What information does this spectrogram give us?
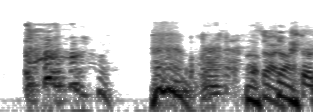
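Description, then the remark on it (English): A person clears their throat of a hiccup in a short burst, then again in a longer, rougher series of guttural, voiced rasps. The sounds are fairly loud and come with no speech. “This is, I've got just a hiccup in my throat right now.”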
